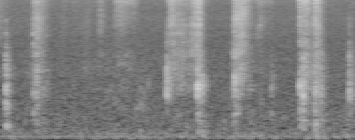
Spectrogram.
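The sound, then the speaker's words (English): A deck of oracle cards is shuffled in several quick, crisp bursts of riffling and sliding, fairly quiet, with brief pauses between them and no talking. “Yeah, shuffle it a little bit more.”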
